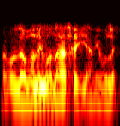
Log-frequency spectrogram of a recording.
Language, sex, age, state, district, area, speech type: Assamese, male, 30-45, Assam, Charaideo, urban, conversation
